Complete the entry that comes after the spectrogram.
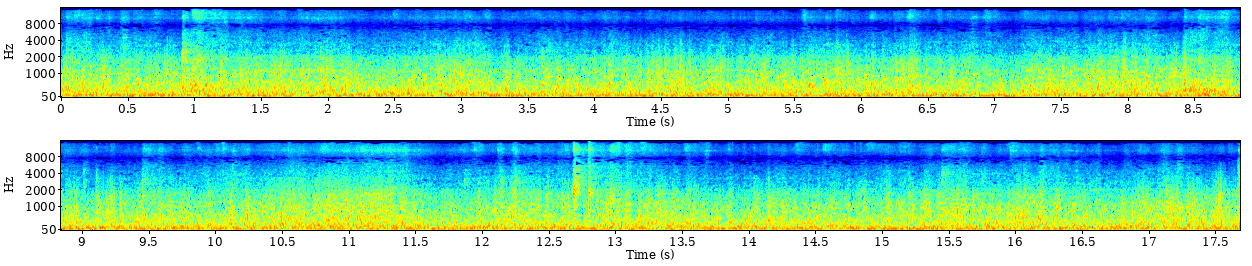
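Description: Passenger train running at speed: a steady rumble of wheels on the track with rushing wind, broken by a few light knocks.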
